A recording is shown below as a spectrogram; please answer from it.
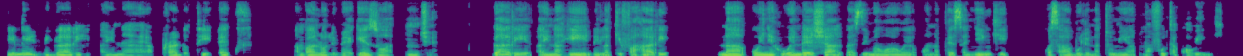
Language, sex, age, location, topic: Swahili, male, 36-49, Nairobi, finance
